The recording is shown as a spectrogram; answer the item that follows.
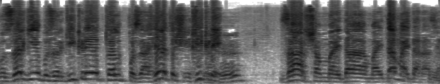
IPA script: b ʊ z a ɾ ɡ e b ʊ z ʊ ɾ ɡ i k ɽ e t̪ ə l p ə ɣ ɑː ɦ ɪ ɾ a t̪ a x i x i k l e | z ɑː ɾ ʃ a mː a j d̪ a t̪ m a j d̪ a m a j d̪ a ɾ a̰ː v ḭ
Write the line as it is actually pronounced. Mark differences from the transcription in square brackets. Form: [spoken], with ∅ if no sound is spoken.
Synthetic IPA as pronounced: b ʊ z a ɾ ɡ e b ʊ z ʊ ɾ ɡ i k ɽ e t̪ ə l p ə [z] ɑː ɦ ɪ ɾ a t̪ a [ʃ] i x i k [ɽ] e | z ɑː ɾ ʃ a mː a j d̪ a [∅] m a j d̪ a m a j d̪ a ɾ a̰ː [z] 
